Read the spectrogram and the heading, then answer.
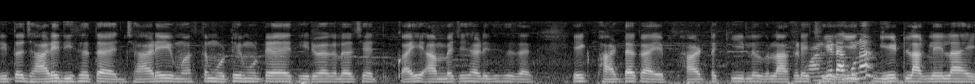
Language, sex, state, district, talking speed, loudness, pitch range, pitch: Marathi, male, Maharashtra, Gondia, 165 wpm, -19 LUFS, 125-140 Hz, 135 Hz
